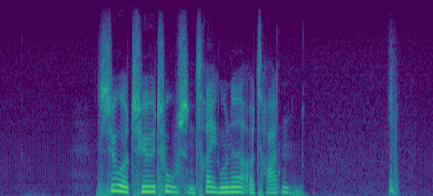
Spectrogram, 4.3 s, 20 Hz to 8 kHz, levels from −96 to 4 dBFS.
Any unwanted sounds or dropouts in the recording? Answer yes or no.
yes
